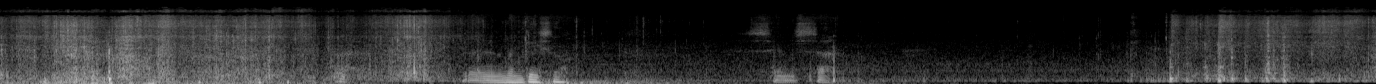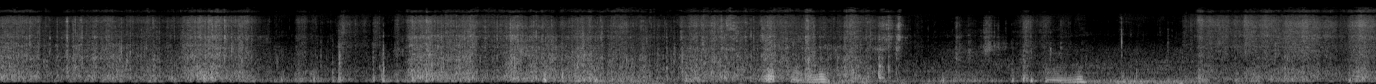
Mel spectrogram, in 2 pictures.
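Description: Plastic bags rustle and crinkle close by as they are rummaged through.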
